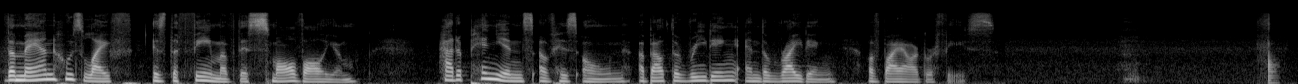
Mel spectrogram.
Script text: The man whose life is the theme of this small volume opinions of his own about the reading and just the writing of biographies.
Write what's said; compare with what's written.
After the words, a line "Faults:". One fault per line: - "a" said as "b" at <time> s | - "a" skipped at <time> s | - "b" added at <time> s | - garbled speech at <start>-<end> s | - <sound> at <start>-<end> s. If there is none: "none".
The man whose life is the theme of this small volume had opinions of his own about the reading and the writing of biographies.
Faults:
- "had" added at 4.4 s
- "just" skipped at 7.6 s
- sigh at 11.1-11.7 s
- thud at 12.6-12.8 s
